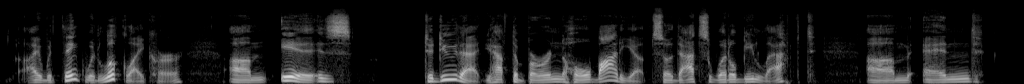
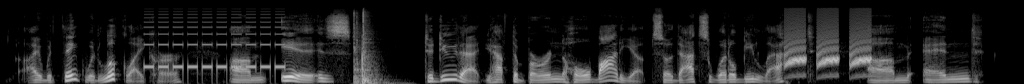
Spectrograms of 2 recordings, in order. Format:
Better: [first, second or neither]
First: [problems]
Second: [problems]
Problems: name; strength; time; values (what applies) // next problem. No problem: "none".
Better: first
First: none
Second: alarm; noticeable; from 1.5 to 3 s; peak 2 dB below the speech // door banging; noticeable; at 3.5 s; peak 2 dB below the speech // alarm; loud; at 8 s; peak 5 dB above the speech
